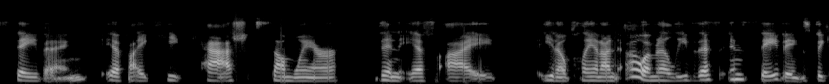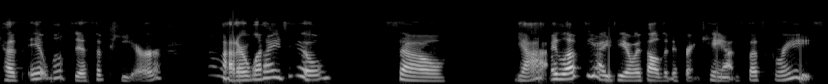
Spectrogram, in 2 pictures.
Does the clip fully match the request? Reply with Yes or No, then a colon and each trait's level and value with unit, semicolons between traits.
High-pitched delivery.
Yes: high, 195 Hz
